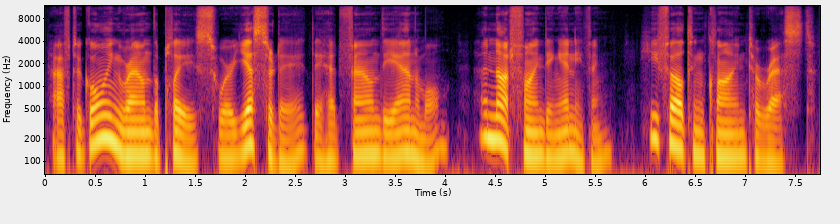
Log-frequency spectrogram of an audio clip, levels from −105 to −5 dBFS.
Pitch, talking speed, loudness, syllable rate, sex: 125 Hz, 165 wpm, -19 LUFS, 4.7 syllables/s, male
